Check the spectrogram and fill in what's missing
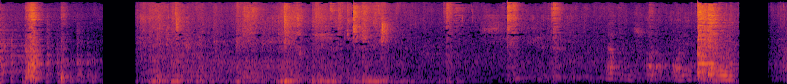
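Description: A lid set over a pan of lote fish jhuro cooking in mustard oil, giving soft metallic clinks and scrapes amid sizzling and kitchen clatter, close and moderately loud.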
